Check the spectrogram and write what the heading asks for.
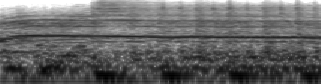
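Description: Live rock band playing loud, with fuzz-distorted electric guitar and drums. One long high note glides up at the start and is then held, over steady drum hits.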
